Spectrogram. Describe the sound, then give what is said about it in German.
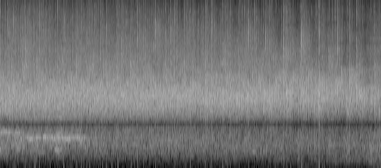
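An audience applauds two men seated on the podium, a dense wash of many hands clapping steadily at an even, loud level for several seconds with no talking over it. “Und ich muss zugeben, ja, das verdient einen Applaus.”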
